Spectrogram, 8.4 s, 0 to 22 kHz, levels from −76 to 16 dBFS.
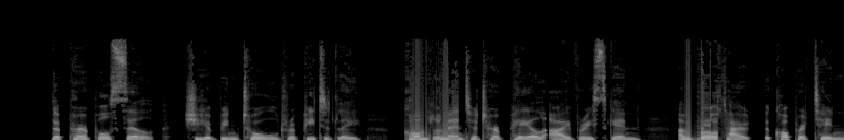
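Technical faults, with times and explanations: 4.03–4.58 s and 6.84–7.26 s, robotic sound from repeated short buffers: a rigid metallic buzz fixed at 133 Hz, likely from one 7.5 ms block repeated over most of the skipped audio, unlike a jittery stutter.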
